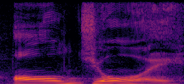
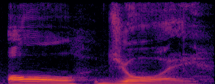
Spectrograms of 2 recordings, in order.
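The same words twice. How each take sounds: First: "all joy" whispered, breath only; hushed secret-telling "all joy". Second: Said in the usual way. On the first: Shown as a demonstration. Now listen, whispered key phrase.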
